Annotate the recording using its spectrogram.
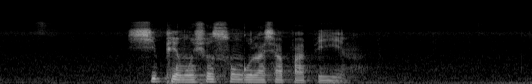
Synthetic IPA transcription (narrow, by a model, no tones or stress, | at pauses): ʃipʰemuʃɔsuŋɡulaʃapʼapʼiːla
